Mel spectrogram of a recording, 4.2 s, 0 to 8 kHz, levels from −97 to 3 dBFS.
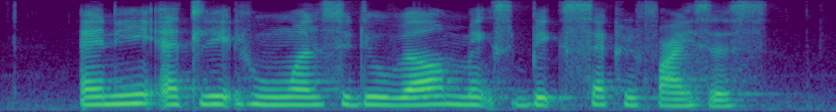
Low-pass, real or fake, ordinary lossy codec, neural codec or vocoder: none; real; none; none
